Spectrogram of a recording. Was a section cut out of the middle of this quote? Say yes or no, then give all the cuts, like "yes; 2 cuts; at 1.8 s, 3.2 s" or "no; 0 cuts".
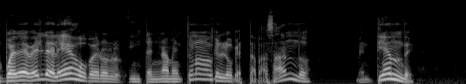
yes; 1 cut; at 2.1 s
